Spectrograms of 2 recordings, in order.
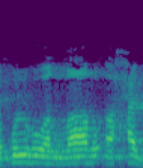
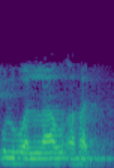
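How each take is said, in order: First: احد with a strong throaty big ha; heavy ha. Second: احد with a light, ordinary h; unpractised ha. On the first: Teacher showing the correct verse, big ha articulated. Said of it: "بڑی ہا ہے". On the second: Teacher showing the untrained reading, light h in احد. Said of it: "اکثر وہ مشق نہیں کی". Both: Shown as a demonstration.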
